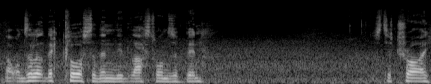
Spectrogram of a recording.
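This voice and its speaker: A man's voice: on the high side, little pitch movement, normal speed, darkish tone, a little hiss or hum. Chatty man, riverbank fishing vlog. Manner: chatty, jokey, self-mocking asides. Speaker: angling vlogger. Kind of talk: casual chat to camera while fishing. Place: outdoors on a windy riverbank. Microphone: camera on a stand, at times stepping away.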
